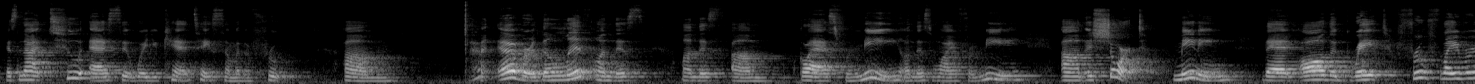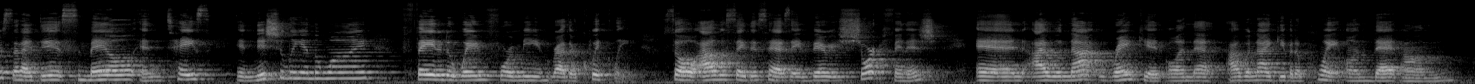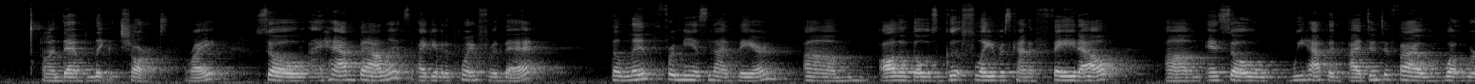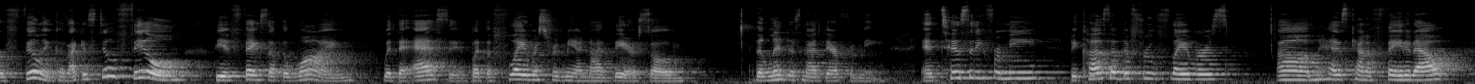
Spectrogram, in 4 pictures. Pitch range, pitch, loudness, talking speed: 175-220 Hz, 190 Hz, -27 LUFS, 170 wpm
